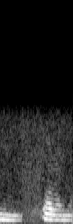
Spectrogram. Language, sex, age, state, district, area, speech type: Telugu, female, 30-45, Telangana, Mancherial, rural, conversation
